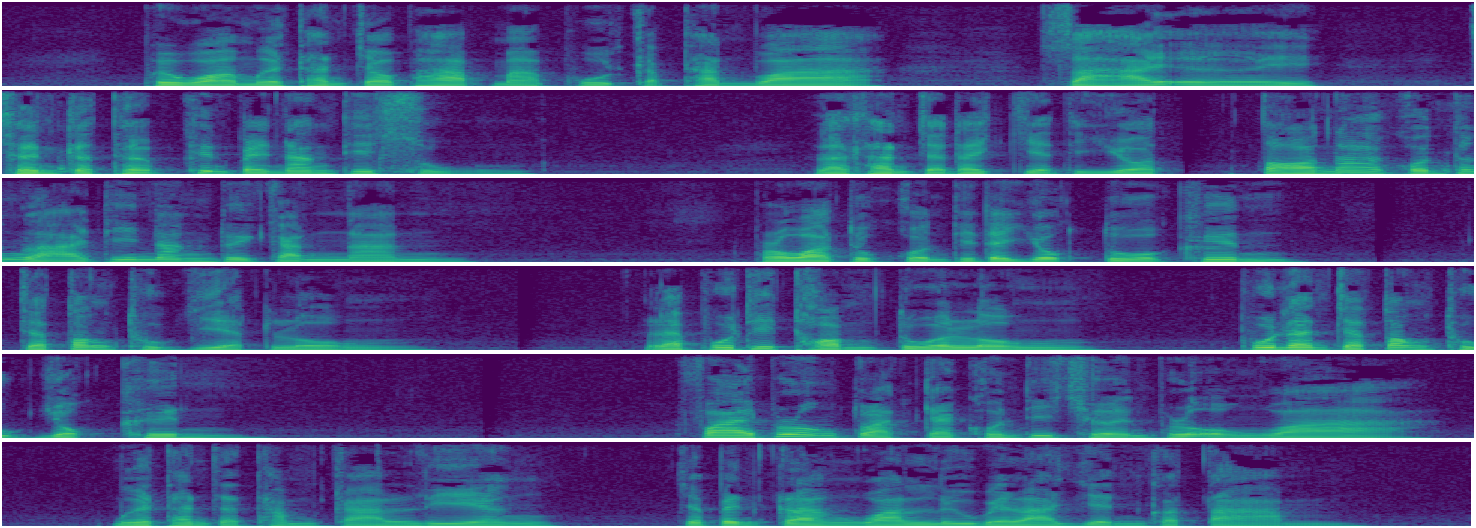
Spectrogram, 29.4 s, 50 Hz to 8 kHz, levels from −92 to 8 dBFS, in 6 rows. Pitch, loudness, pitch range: 115 Hz, -23 LUFS, 100-130 Hz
